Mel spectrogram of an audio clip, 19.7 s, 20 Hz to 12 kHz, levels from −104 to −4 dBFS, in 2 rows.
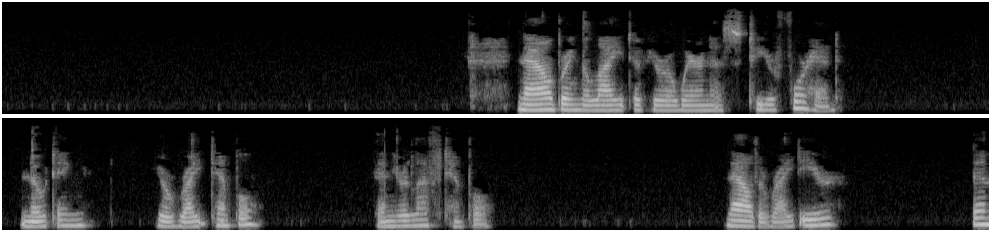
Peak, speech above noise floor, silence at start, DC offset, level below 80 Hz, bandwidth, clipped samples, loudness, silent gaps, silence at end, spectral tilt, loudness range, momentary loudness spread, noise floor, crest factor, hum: -14 dBFS; 51 dB; 4.65 s; under 0.1%; -74 dBFS; 8.8 kHz; under 0.1%; -35 LUFS; none; 0 s; -7 dB/octave; 8 LU; 13 LU; -85 dBFS; 24 dB; none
